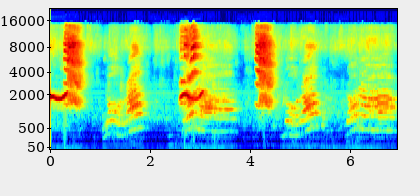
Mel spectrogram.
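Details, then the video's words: Lory replying to its owner with loud harsh squawks, one opening on a short whistled note, repeated about every one and a half seconds, mixed with softer voice-like chattering. "burung nuri berkicau"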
